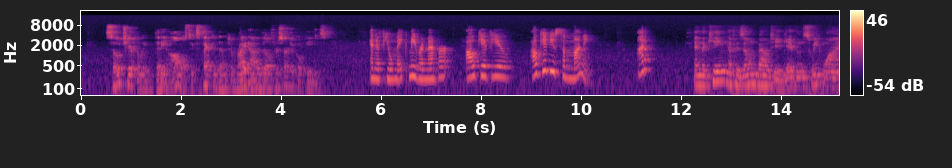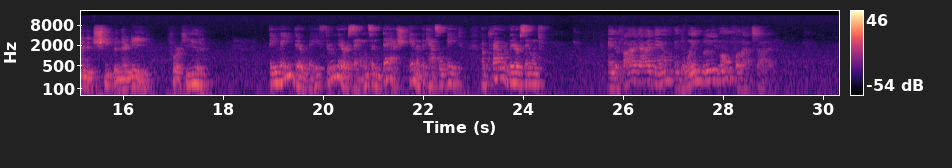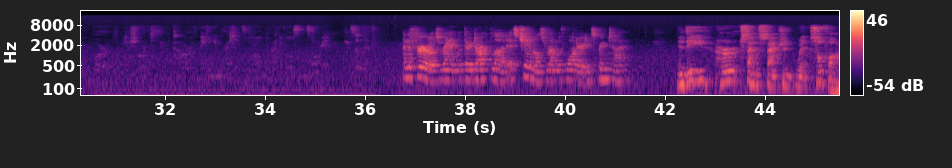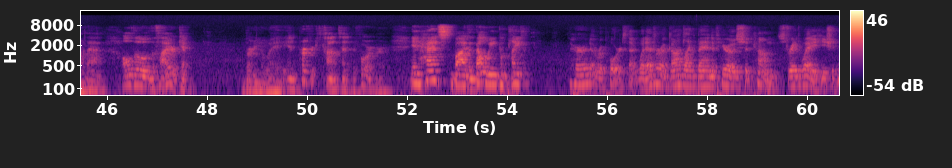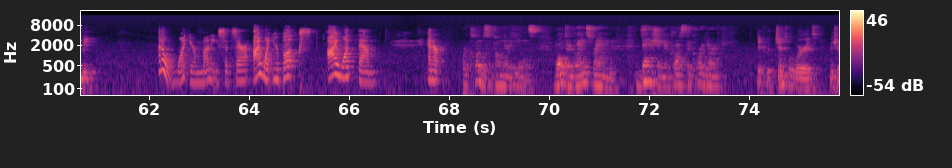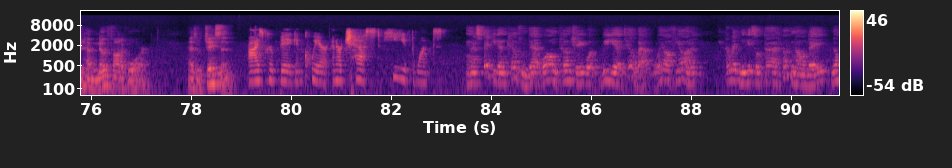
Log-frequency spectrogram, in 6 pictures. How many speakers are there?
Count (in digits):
8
